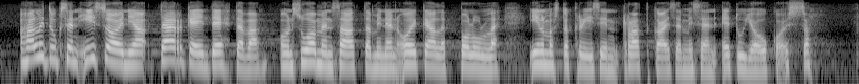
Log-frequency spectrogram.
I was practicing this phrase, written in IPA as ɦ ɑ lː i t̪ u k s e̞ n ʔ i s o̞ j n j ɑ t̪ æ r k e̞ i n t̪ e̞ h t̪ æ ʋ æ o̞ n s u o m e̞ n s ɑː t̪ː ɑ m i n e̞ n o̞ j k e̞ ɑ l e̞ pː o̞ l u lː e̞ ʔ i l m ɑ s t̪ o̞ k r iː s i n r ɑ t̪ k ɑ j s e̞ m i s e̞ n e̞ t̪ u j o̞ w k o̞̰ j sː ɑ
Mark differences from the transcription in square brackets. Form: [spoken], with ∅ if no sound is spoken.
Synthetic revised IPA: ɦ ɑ lː i t̪ u k s e̞ n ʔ i s o̞ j n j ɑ t̪ æ r k e̞ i n t̪ e̞ h t̪ æ ʋ æ o̞ n s u o m e̞ n s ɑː t̪ː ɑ m i n e̞ n o̞ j k e̞ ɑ [lː] e̞ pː o̞ l u lː e̞ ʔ i l m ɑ s t̪ o̞ k r iː s i n r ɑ t̪ k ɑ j s e̞ m i s e̞ n e̞ t̪ u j o̞ w k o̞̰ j sː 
